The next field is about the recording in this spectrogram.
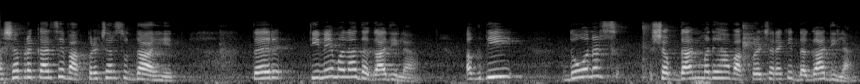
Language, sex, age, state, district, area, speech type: Marathi, female, 18-30, Maharashtra, Sangli, urban, spontaneous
